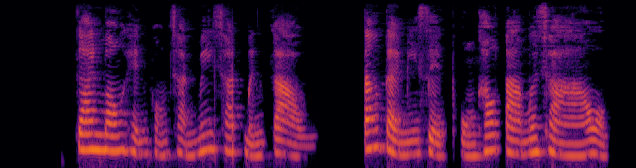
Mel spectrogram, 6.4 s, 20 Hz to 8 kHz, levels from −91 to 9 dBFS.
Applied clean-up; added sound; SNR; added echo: none; none; none; none.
